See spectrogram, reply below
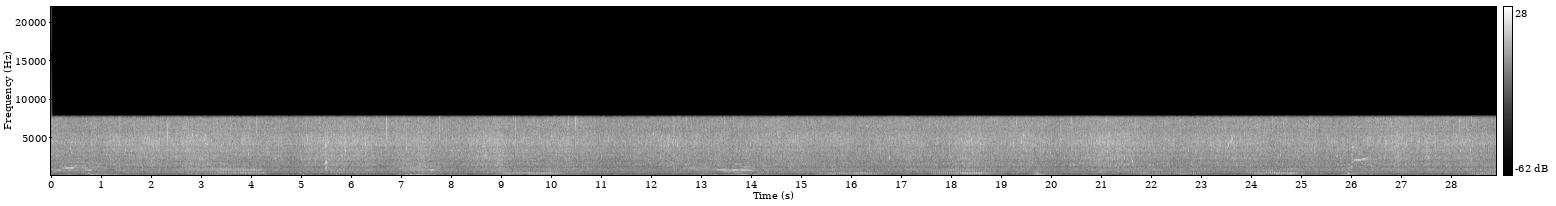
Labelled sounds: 0.2	1.1	humpback whale, 1.0 to 1.2 kHz
6.9	7.3	humpback whale, 0.97 to 1.1 kHz
13.2	14.0	humpback whale, 0.78 to 0.91 kHz
26.0	26.4	humpback whale, 2.0 to 2.6 kHz

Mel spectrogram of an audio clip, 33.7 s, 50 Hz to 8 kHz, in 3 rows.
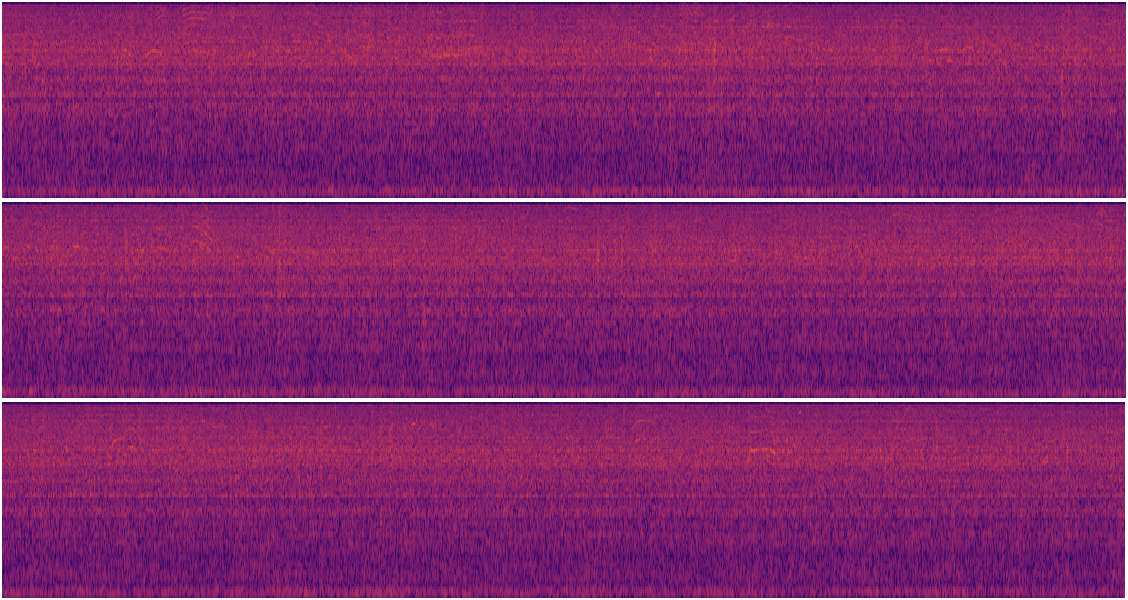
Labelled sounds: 1.8	2.1	Pacific white-sided dolphin, 6.0 to 6.8 kHz
4.2	4.8	Pacific white-sided dolphin, 3.3 to 4.8 kHz
30.0	30.3	Pacific white-sided dolphin, 3.5 to 3.9 kHz

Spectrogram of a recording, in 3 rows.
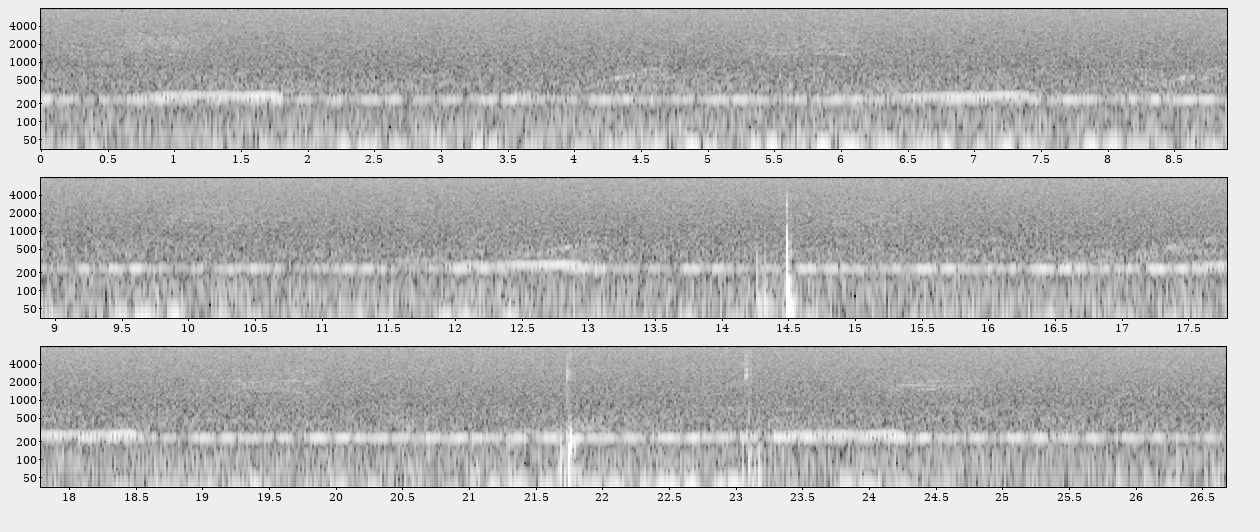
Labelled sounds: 24.2	24.5	humpback whale, 1.6 to 1.9 kHz

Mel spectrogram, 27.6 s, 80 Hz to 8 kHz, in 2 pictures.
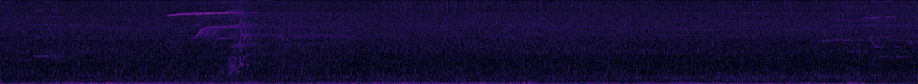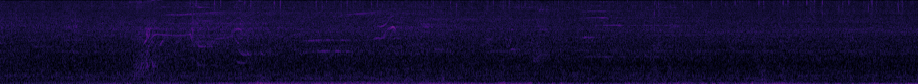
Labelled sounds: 18.3	19.4	killer whale, 1.1 to 5.5 kHz
22.5	23.1	killer whale, 3.1 to 5.3 kHz

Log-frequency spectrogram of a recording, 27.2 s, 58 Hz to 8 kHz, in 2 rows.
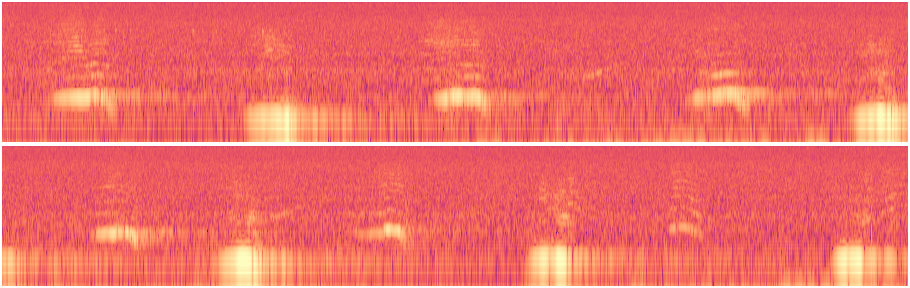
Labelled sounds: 1.0	1.6	humpback whale, 0.80 to 1.9 kHz
6.3	7.2	humpback whale, 0.80 to 2.2 kHz
13.0	13.3	humpback whale, 1.3 to 1.5 kHz
15.0	15.3	humpback whale, 1.8 to 2.0 kHz
19.4	19.6	humpback whale, 1.6 to 1.7 kHz

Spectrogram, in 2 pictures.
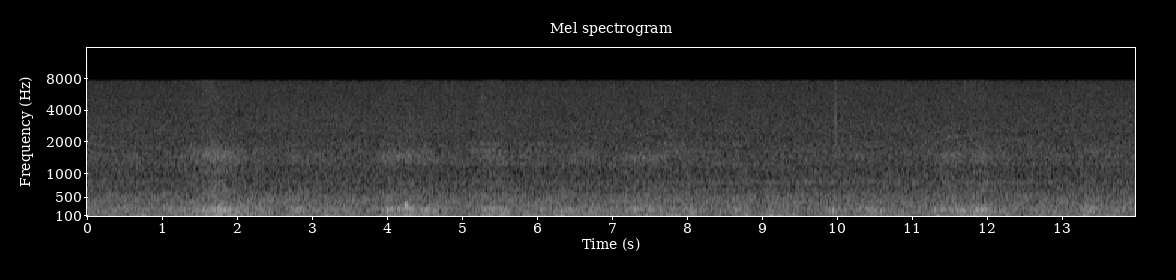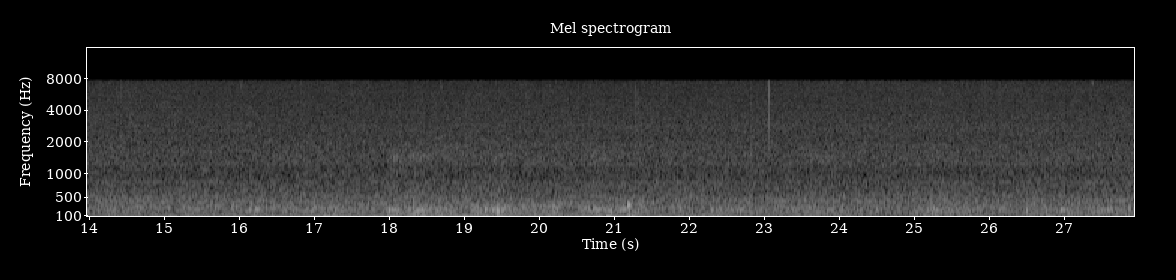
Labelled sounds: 11.3	12.7	killer whale, 0.59 to 2.9 kHz

